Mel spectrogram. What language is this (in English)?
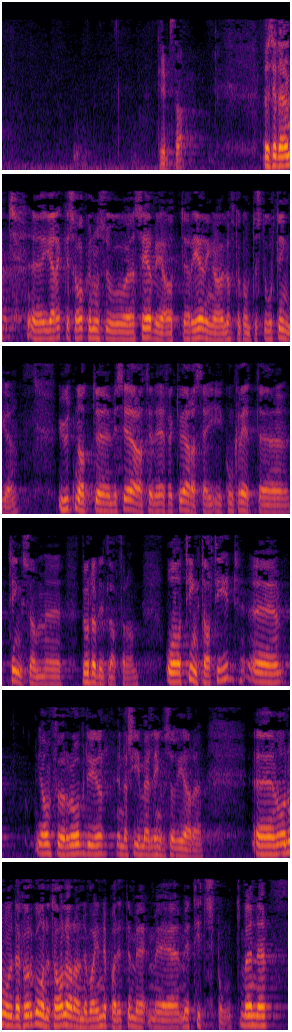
Norwegian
